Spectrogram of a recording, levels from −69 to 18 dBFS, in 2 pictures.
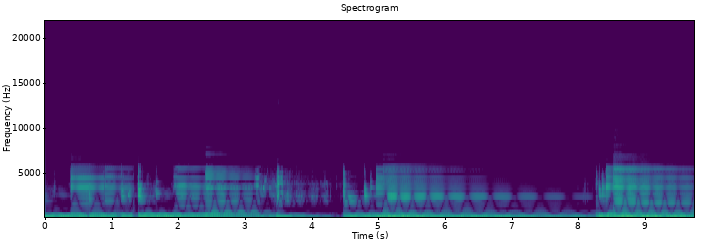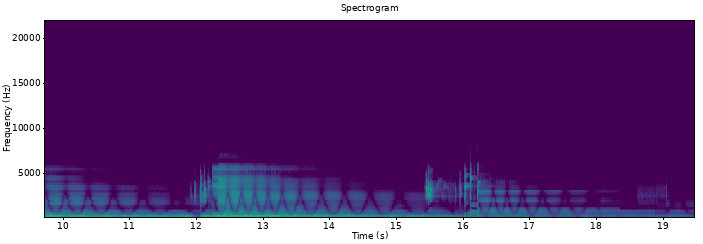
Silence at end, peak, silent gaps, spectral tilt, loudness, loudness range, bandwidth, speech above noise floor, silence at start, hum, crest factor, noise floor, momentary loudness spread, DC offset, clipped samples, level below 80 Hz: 0.15 s; -4 dBFS; none; -7 dB/octave; -22 LUFS; 11 LU; 7 kHz; 27 dB; 0 s; none; 18 dB; -47 dBFS; 15 LU; under 0.1%; under 0.1%; -42 dBFS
